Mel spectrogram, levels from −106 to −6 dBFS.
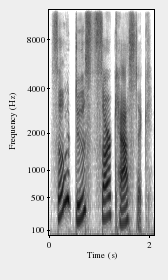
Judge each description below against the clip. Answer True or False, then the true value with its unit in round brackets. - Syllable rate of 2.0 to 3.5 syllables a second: True (3.2 syllables/s)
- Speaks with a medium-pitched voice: False (240 Hz)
